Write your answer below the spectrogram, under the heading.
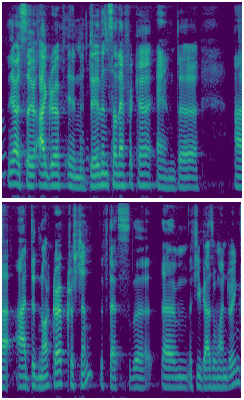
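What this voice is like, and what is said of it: South African accent. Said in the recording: “we grew up in South Africa. That's why our accent is a little funny.”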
